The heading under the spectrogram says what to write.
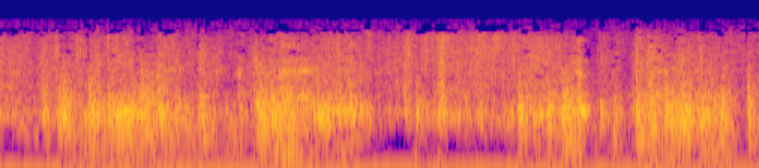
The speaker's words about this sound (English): I'll open some of the drawers in this chest.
